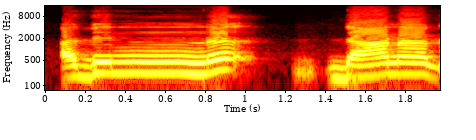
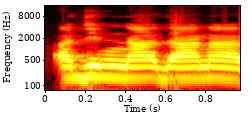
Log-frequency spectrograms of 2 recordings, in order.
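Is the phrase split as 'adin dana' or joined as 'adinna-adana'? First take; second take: adin dana; adinna-adana. First: It is split into 'adin' and 'dana'. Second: 'Na' and 'a' are joined into one long sound. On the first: Giving what was not given. The speaker calls it wrong. "बहुत सारे लोग इस शब्द को, इस वचन को अदिन दाना करके बोलता है, ये नहीं, गलत है।" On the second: Taking what was not given. The speaker calls it right. "न और आ इसको ज्वाइन कर देता है।"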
